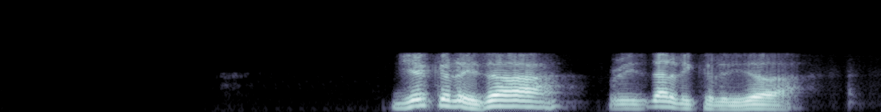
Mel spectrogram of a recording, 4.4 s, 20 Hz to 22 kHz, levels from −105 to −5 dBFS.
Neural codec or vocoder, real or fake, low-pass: codec, 16 kHz in and 24 kHz out, 0.4 kbps, LongCat-Audio-Codec, fine tuned four codebook decoder; fake; 3.6 kHz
